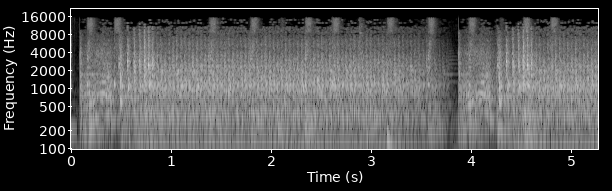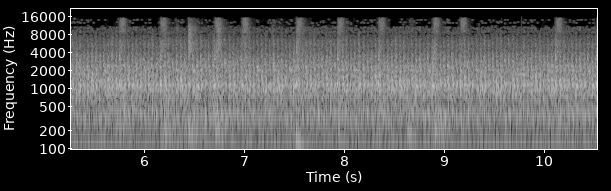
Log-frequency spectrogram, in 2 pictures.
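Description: A small engine running steadily with a regular ticking knock, cutting out briefly at the start and again about four seconds in.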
